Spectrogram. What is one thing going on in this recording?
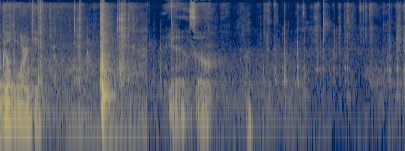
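Plastic parts click and rattle as a wire connector is handled.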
